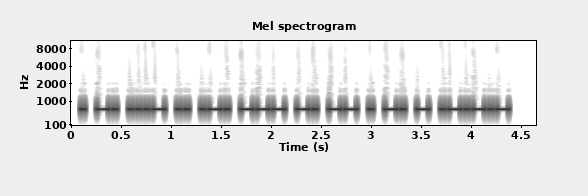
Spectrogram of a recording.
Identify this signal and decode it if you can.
Morse code, heard as a keyed tone, about 32 wpm, 700 Hz. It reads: ENVIRONMENT.
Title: Sentences from Top 1000 Words - Review Part 6 - 30wpm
